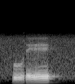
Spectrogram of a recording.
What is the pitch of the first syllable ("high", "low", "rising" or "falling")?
low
